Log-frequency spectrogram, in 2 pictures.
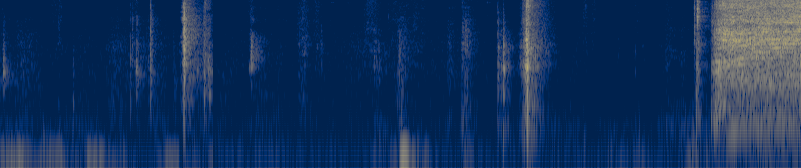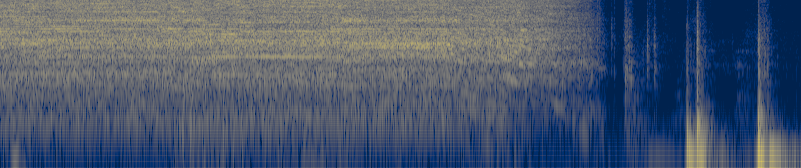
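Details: Makita cordless grinder after repair: spins up to a steady, even high whine for about five seconds, then winds down cleanly. The motor sounds healthy.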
